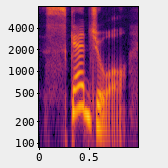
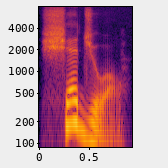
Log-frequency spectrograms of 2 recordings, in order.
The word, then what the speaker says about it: schedule: In America, we say schedule. It starts with a K sound, S K, schedule. And in the UK, we say schedule. It starts with a sh sound, like she.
